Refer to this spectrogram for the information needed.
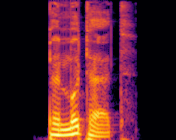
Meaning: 1. past participle of bemuttern 2. inflection of bemuttern: third-person singular present 3. inflection of bemuttern: second-person plural present 4. inflection of bemuttern: plural imperative
- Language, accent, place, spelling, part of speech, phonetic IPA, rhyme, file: German, Germany, Berlin, bemuttert, verb, [bəˈmʊtɐt], -ʊtɐt, De-bemuttert.ogg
